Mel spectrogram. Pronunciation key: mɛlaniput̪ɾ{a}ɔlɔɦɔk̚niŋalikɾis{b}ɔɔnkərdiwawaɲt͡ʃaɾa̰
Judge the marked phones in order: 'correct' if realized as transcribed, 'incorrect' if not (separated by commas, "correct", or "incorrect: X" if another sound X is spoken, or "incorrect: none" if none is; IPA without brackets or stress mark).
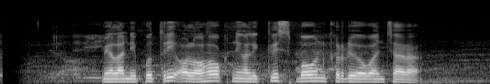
incorrect: i, correct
